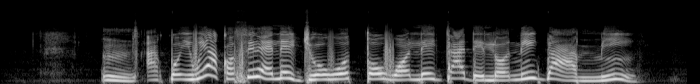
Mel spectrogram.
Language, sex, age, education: Yoruba, female, 30-45, tertiary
